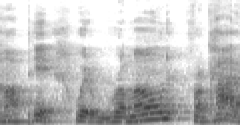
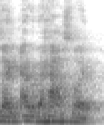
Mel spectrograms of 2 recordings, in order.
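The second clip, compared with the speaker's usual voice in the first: usual speaking voice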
